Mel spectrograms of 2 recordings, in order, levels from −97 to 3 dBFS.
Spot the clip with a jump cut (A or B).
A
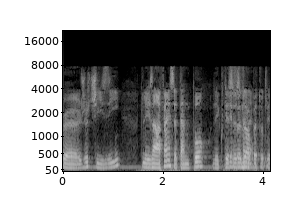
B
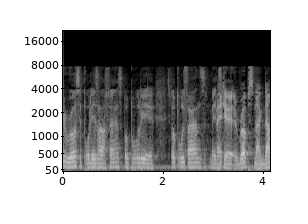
B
